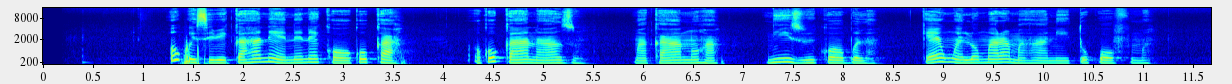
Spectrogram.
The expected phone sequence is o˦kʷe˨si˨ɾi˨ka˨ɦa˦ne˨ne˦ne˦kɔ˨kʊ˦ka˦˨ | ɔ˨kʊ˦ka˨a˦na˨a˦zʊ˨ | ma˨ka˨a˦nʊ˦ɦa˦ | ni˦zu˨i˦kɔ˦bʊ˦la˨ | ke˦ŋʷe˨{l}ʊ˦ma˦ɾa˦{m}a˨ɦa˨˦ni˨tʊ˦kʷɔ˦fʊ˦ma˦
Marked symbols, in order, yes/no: yes, yes

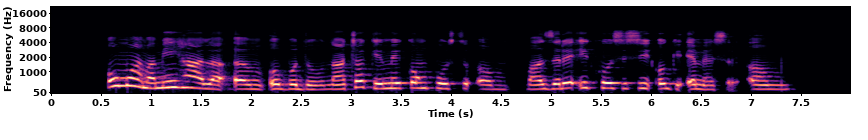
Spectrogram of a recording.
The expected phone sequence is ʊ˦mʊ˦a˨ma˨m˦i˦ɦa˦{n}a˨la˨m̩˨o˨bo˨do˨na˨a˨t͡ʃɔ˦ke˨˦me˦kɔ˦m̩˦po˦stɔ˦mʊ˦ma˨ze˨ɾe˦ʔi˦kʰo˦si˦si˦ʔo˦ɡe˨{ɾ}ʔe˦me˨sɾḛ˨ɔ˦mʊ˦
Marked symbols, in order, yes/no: no, no

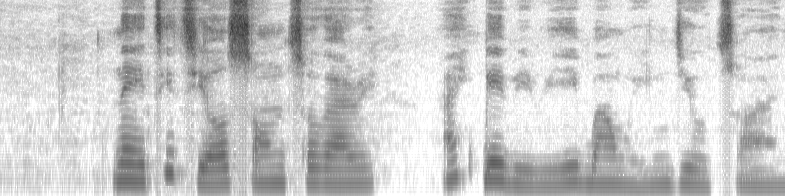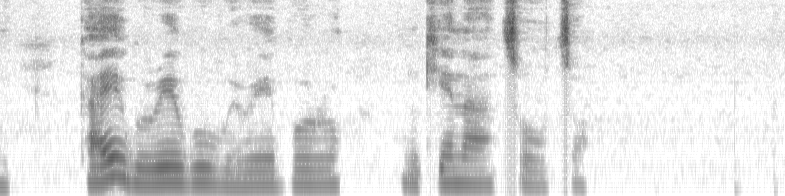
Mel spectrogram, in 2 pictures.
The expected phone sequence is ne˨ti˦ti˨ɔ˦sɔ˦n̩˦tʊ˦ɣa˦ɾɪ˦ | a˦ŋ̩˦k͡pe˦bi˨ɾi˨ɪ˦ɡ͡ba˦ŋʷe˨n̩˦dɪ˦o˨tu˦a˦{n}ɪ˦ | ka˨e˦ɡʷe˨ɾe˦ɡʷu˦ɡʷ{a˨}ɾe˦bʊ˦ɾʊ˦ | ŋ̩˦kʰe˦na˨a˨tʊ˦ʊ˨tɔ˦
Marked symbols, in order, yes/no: no, no

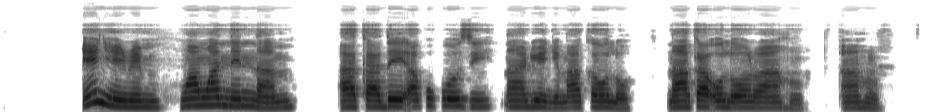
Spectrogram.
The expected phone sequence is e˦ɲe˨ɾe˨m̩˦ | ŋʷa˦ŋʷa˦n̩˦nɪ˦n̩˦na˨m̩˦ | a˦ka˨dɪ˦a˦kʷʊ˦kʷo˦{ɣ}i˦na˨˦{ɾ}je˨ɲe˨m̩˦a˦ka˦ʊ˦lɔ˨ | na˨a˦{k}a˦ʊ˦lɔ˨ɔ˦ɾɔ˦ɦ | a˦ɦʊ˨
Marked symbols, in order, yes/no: no, yes, yes

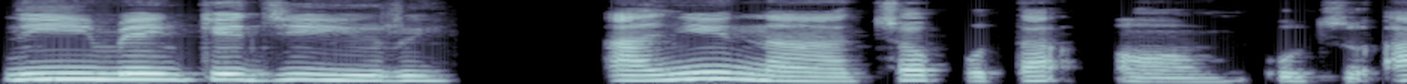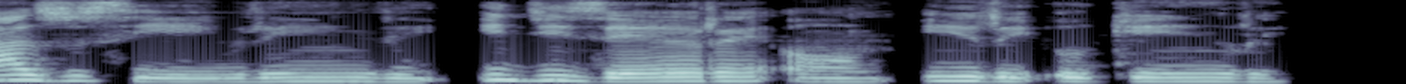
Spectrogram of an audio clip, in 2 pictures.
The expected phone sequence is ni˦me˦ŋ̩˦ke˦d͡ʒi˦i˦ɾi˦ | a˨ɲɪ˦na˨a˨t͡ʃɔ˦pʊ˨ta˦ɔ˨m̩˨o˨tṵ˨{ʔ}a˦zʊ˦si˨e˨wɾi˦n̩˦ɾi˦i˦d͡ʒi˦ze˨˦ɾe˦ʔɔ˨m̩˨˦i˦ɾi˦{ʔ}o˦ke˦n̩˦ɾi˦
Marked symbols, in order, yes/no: yes, yes

